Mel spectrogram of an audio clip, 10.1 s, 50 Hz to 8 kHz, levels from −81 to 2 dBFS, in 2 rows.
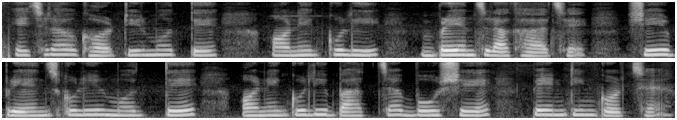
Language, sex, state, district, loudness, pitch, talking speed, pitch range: Bengali, female, West Bengal, Dakshin Dinajpur, -17 LUFS, 225 Hz, 95 wpm, 210-240 Hz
